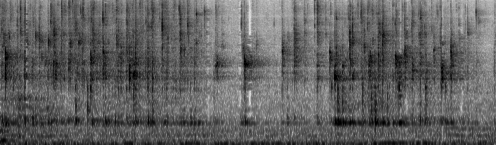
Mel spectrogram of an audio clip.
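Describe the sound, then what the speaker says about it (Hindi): Water drains from soaked rice, pouring and trickling steadily into a sink, a continuous splashing flow heard close up with no talking. "अब इसका पानी निकाल देते हैं"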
